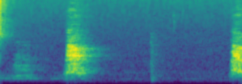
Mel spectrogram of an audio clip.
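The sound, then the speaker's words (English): Dogs barking, a few sharp barks in irregular bursts, two of them loud and the others fainter and briefer, with no talk over them. “And I'm sorry if you hear all this dog barking.”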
